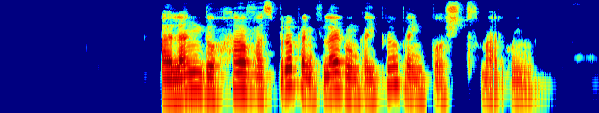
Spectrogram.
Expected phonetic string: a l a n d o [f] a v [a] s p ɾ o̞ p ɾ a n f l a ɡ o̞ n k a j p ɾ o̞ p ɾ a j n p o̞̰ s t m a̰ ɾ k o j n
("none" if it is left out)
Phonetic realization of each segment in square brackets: h, a

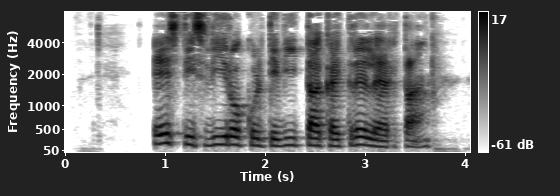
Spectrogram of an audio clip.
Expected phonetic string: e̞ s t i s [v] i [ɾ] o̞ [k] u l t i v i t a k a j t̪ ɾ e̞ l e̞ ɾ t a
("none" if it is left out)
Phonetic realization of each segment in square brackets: v, ɾ, k

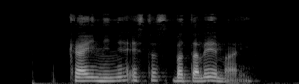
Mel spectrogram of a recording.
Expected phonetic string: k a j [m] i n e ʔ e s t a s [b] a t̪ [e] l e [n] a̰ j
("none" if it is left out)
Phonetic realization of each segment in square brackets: n, b, a, m

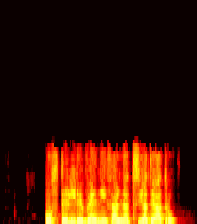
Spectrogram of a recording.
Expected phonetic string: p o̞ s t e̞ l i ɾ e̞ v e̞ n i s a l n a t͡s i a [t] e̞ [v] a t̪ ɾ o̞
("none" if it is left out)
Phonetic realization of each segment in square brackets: t, none

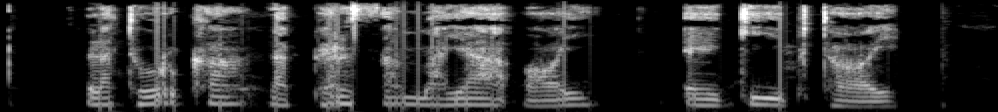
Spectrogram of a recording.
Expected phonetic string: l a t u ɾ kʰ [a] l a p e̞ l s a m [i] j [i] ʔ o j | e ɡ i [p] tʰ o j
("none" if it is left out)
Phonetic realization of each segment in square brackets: a, a, a, p

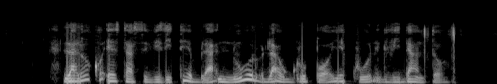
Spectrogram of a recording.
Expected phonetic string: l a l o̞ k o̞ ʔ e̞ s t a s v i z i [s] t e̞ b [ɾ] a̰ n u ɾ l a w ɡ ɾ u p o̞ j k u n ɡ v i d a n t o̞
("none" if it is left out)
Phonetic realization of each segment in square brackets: none, l

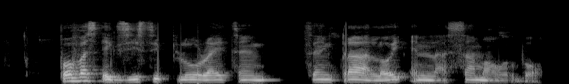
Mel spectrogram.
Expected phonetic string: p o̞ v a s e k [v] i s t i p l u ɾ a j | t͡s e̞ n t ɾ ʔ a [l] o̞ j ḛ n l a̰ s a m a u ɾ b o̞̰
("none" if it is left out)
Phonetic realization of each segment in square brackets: z, l

